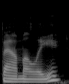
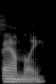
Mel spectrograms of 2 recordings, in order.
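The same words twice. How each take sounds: First: The word is said with three syllables. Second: The word is said with two syllables. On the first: "some people will pronounce this three syllables" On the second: "a lot of people drop that third syllable"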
